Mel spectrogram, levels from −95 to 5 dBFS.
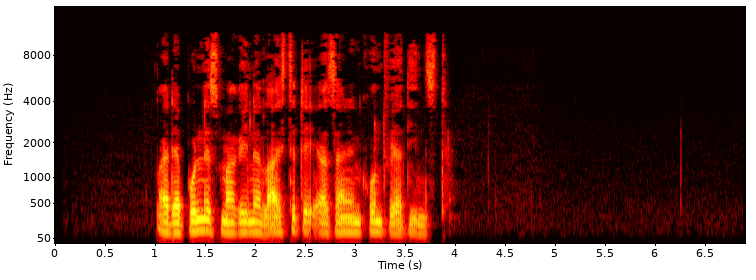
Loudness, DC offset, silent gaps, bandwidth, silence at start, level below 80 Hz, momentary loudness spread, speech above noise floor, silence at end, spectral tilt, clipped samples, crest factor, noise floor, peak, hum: -25 LUFS; under 0.1%; none; 11.5 kHz; 1 s; -66 dBFS; 10 LU; 53 dB; 3 s; -5.5 dB/octave; under 0.1%; 22 dB; -78 dBFS; -6 dBFS; none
